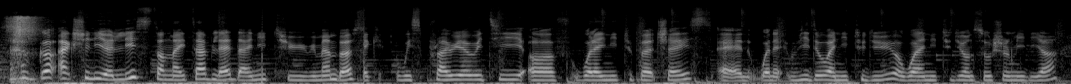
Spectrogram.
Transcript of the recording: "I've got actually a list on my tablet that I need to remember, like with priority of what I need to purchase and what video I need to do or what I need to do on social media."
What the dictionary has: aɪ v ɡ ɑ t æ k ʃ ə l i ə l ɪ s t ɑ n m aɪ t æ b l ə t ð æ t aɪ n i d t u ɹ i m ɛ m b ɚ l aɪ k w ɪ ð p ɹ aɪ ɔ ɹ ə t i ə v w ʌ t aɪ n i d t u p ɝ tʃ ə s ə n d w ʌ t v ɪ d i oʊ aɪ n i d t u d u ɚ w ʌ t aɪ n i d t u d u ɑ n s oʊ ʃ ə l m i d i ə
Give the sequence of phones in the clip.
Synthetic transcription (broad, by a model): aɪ v ɡ ɑ t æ k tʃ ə l i ə l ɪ s t ɑ n m aɪ t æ b l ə t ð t aɪ n i d t u ɹ i m ɛ m b ɚ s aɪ k w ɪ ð p ɹ aɪ ɔ ɹ ə t i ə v w ʌ t aɪ n i d t u p ɝ tʃ ə s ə n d w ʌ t v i d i oʊ aɪ n i d t u d u ɚ w ʌ t aɪ n i d t u d u ɑ n s oʊ ʃ ə l m i d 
